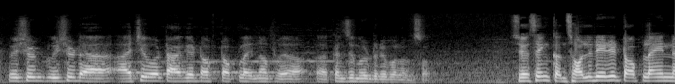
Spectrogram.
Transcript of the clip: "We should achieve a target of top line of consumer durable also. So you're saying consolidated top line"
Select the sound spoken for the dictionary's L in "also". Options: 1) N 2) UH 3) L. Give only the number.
1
